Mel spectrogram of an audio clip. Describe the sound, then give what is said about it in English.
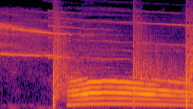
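Three sharp fireworks bangs go off over about two seconds, loud, with a steady whistling, humming tone running between the blasts. “Dude's going to be loading up the fireworks with Moderna needles.”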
